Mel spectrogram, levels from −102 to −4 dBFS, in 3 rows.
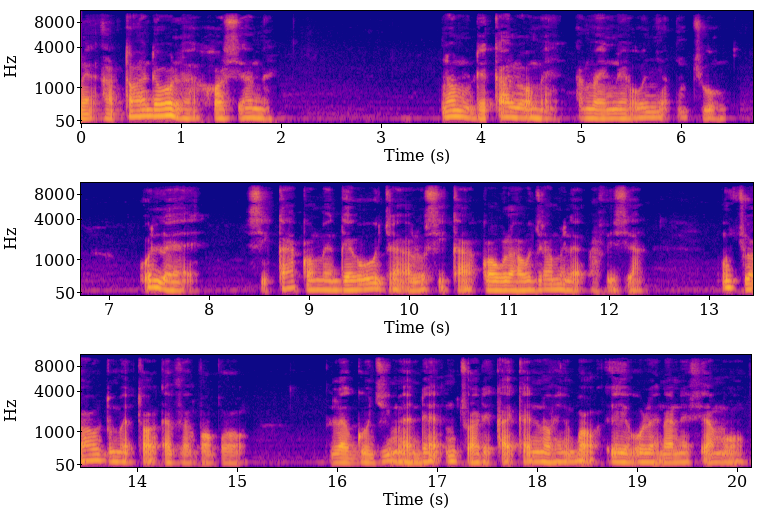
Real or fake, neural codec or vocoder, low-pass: fake; codec, 16 kHz in and 24 kHz out, 2.2 kbps, FireRedTTS-2 codec; 9.9 kHz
